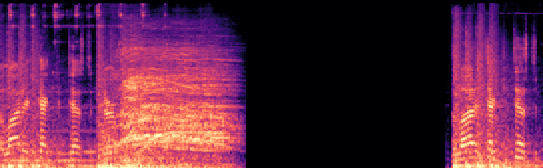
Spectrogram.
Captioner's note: audience oohs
